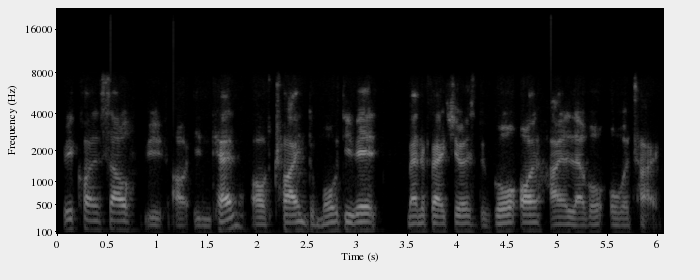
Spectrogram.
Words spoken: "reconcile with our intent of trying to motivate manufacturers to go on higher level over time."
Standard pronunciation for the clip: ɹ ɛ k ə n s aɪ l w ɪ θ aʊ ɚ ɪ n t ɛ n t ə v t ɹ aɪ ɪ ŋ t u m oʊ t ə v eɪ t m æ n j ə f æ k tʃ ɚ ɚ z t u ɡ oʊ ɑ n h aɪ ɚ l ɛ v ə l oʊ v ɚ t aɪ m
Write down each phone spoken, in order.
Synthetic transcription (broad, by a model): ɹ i k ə n s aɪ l w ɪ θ aʊ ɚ ɪ n t ɛ n t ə f t ɹ aɪ ɪ ŋ t u m oʊ t ə v eɪ t m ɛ n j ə f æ k tʃ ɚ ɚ s t u ɡ oʊ ɑ n h aɪ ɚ l ɛ v ə l oʊ v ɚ t aɪ m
